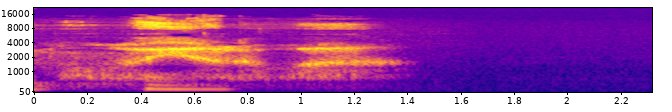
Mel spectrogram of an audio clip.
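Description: A woman vocalizing wordless syllables in a soft, whisper-like voice, stopping abruptly about one and a half seconds in.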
